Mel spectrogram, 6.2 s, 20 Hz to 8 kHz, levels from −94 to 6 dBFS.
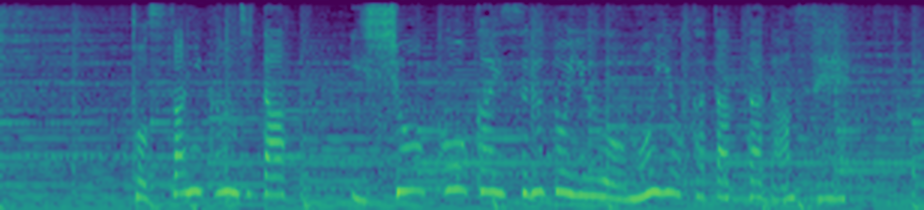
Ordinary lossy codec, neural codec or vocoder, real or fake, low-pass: none; none; real; 7.2 kHz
